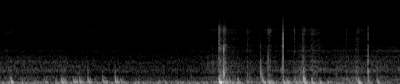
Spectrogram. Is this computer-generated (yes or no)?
yes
